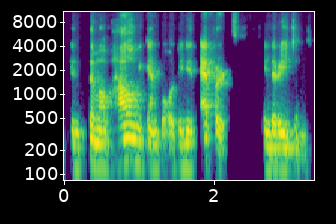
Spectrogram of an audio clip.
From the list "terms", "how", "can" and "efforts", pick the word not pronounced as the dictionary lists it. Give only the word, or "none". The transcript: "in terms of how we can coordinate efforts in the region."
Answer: terms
